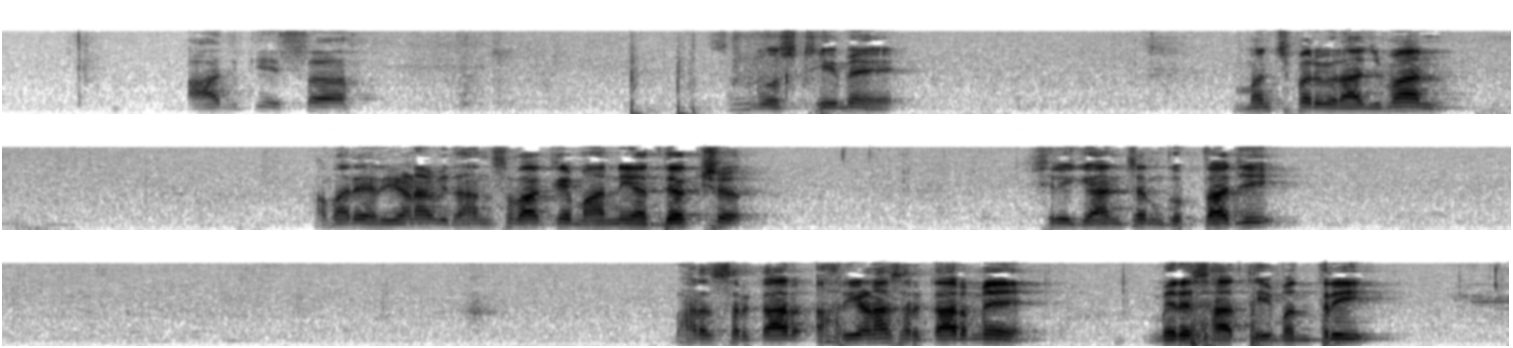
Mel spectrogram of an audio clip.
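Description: An elderly man speaks slowly and deliberately into a microphone, in short phrases with pauses.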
